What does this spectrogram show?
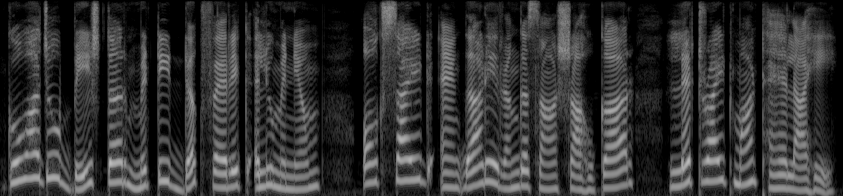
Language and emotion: Sindhi, neutral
